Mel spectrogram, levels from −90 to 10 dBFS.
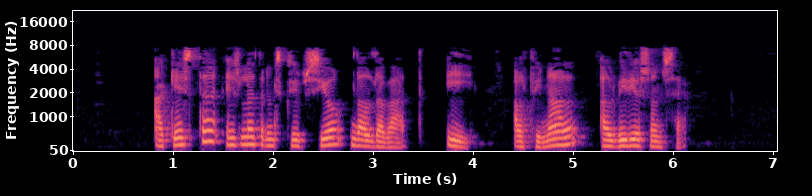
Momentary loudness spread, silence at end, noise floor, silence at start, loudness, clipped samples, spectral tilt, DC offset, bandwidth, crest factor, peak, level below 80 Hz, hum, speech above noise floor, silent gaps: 8 LU; 0.9 s; -77 dBFS; 0.8 s; -16 LUFS; under 0.1%; -4.5 dB/octave; under 0.1%; 8 kHz; 16 dB; -2 dBFS; -56 dBFS; none; 62 dB; none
